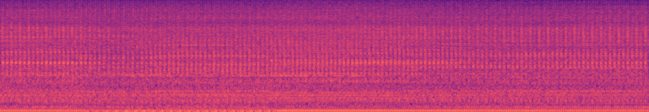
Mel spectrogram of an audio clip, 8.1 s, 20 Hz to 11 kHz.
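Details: Audi TT 225 hp BAM engine: fast light ticking clatter over steady idle, following engine speed; persists after replacing lifters, chain tensioner and full timing; compression 6.5, 8 and 10 bar on cylinders; source unclear.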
